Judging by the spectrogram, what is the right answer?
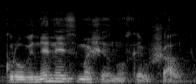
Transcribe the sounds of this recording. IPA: kroːʋʲɪˈnʲɪnʲeːs mɐˈʃʲɪnoːs kɐɪ ʊʃˈʃɐlˠdɐʊ

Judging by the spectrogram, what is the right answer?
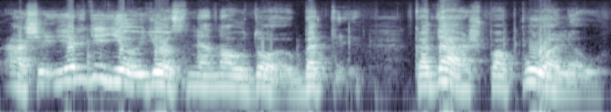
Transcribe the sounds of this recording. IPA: ˈɐʃ ˈɪrʲɡʲɪ jɛʊ ˈjoːs nʲɛnɐʊˈdoːjɛʊ ˈbʲɛt kɐˈdɐ ˈɐʃ pɐˈpuɔlʲɛʊ

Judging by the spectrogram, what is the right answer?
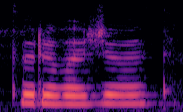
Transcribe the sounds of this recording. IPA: ˈtʊrʲɪ ʋɐˈʒʲuɔtʲɪ

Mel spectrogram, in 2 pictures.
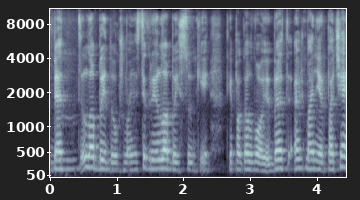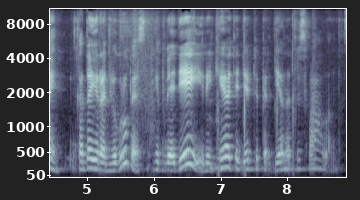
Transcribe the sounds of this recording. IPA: ˈbʲɛt ˈlˠɑːbɐɪ ˈdɐʊk ˈʒmoːnʲeːs ˈtʲɪkrɐɪ ˈlˠɑːbɐɪ ˈsʊŋʲkʲɛɪ kɐɪ pɐɡɐlˠˈʋoːjʊ ˈbʲɛt ˈɐʃ ˈmɐn ɪr pɐˈt͡ʃʲɛɪ kɐˈdɐ ˈiːrɐ dʲʋʲɪ ˈɡruːpʲeːs kɐɪp ʋʲɛˈdʲeːjɛɪ rʲɛɪˈkʲeːjoː ɐtʲɪˈdʲɪrʲpʲtʲɪ pʲɛr ˈdʲiɛnɐ ˈtʲrʲɪs ˈʋɑːlˠɐndɐs

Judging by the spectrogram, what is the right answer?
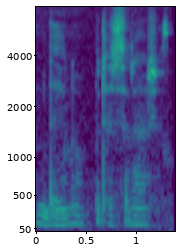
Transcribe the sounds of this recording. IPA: dɐɪˈnuː pʲrʲɪsʲɪˈrɑːʃʲʊs

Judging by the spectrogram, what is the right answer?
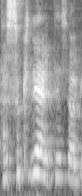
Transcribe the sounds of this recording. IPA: tɐ sʊkˈnʲɛlʲ tʲiɛˈsʲoːk

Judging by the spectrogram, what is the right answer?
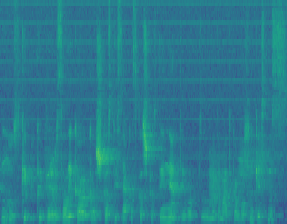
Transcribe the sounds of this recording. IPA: ˈnʊs ˈkɐɪp ˈkɐɪp ɪr ˈʋʲɪsɑː ˈlˠɐɪkɑː kɐʃˈkɐs tɐɪ ˈsʲækɐs kɐʃˈkɐs tɐɪ ˈnʲɛ tɐɪ ˈʋɐt mɐtʲɛˈmɑːtʲɪkɐ ˈbʊʋoː sʊŋʲˈkʲæːsʲnʲɪs

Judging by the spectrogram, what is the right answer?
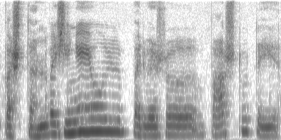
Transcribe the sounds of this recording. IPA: pɐʃˈtɐn ʋɐʒʲɪˈnʲeːjɛʊ ˈpɐrʲʋʲɛʒʊ ˈpɑːʃtuː ˈtɐɪ

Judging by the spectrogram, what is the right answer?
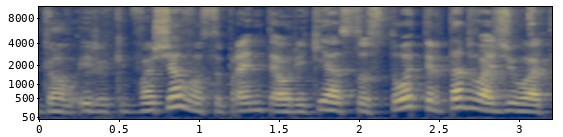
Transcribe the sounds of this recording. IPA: ɡɐlˠ ˈɪrʲɡʲɪ kʲɪp ʋɐˈʒʲæːʋoː sʊˈprɐnʲtʲ oː rʲɛɪˈkʲeːjɛ sʊˈstoːtʲ ɪr ˈtɐt ʋɐˈʒʲuɔtʲ

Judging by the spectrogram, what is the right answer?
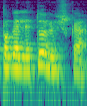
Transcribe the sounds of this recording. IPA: pɐˈɡɐlˠ lʲiɛˈtʊʋʲeːʃkɐ

